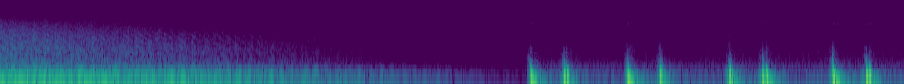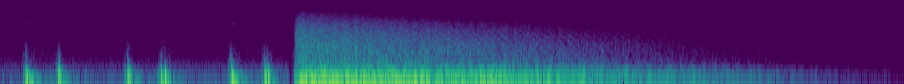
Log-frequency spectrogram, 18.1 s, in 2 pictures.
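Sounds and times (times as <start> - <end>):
faint low drone: 0.0 - 4.6, 12.0 - 16.9
heartbeat thumps: 5.3 - 12.0.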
